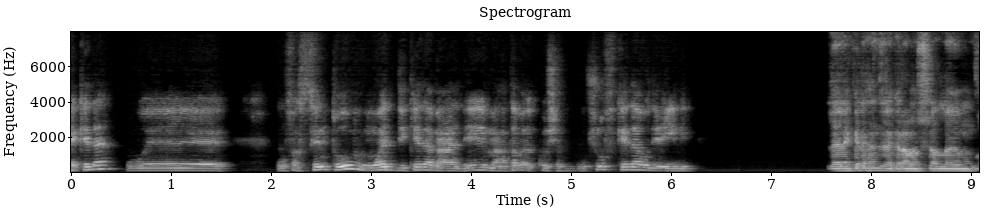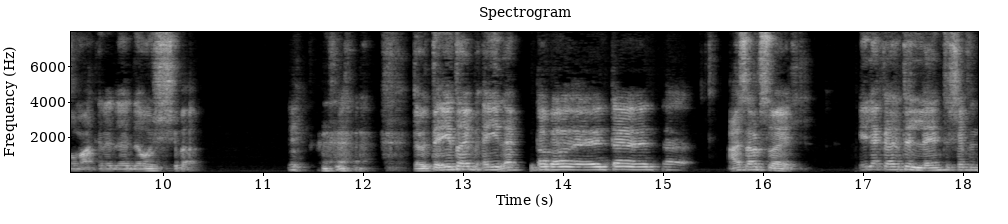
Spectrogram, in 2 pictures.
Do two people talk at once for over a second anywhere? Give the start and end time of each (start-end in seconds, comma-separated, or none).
none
